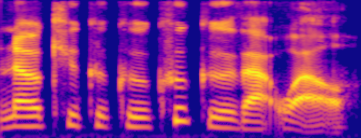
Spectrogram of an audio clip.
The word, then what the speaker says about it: Cuckoo: And let me uh get the pronunciation right from the start. It's cuckoo. C coo.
